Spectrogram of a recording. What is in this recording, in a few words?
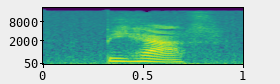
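"behalf", American English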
